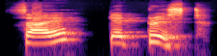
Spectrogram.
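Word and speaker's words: psychiatrist: एस से पहले आया पी, साइलेंट होता है, ठीक है, ये पी का है। जैसे साइकेट्रिस्ट, ये देखिए, अब हमने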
